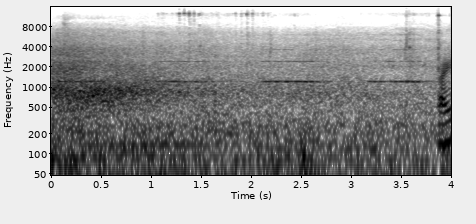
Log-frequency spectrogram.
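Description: Road traffic on a wide city street, a steady rush of passing vehicles that is louder at first and eases off over the first couple of seconds.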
